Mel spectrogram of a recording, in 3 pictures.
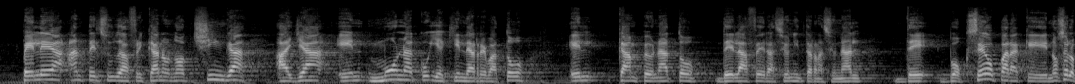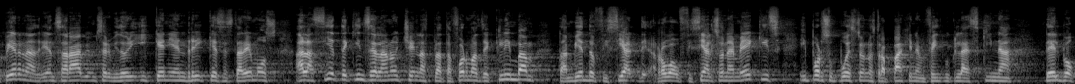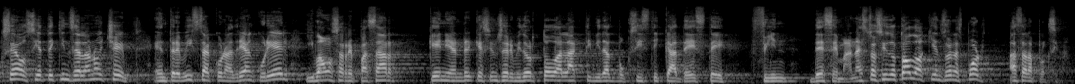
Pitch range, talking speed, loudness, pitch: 160-200 Hz, 195 wpm, -25 LUFS, 180 Hz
